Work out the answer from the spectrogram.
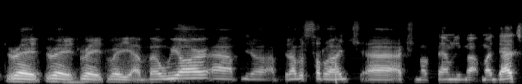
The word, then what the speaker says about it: Elsirag: So it's Abdelwahab Sarraj, but for whatever reason, I think a lot of people call it Siraj for Yes, that it's is Sudanese because Siraj is very Sudanese name.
